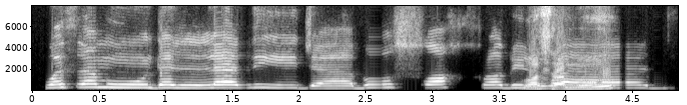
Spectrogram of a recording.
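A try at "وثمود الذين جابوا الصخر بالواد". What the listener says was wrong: वसमूद अल्लज़ीना की नून को मिस कर दिया था, भूले नहीं।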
